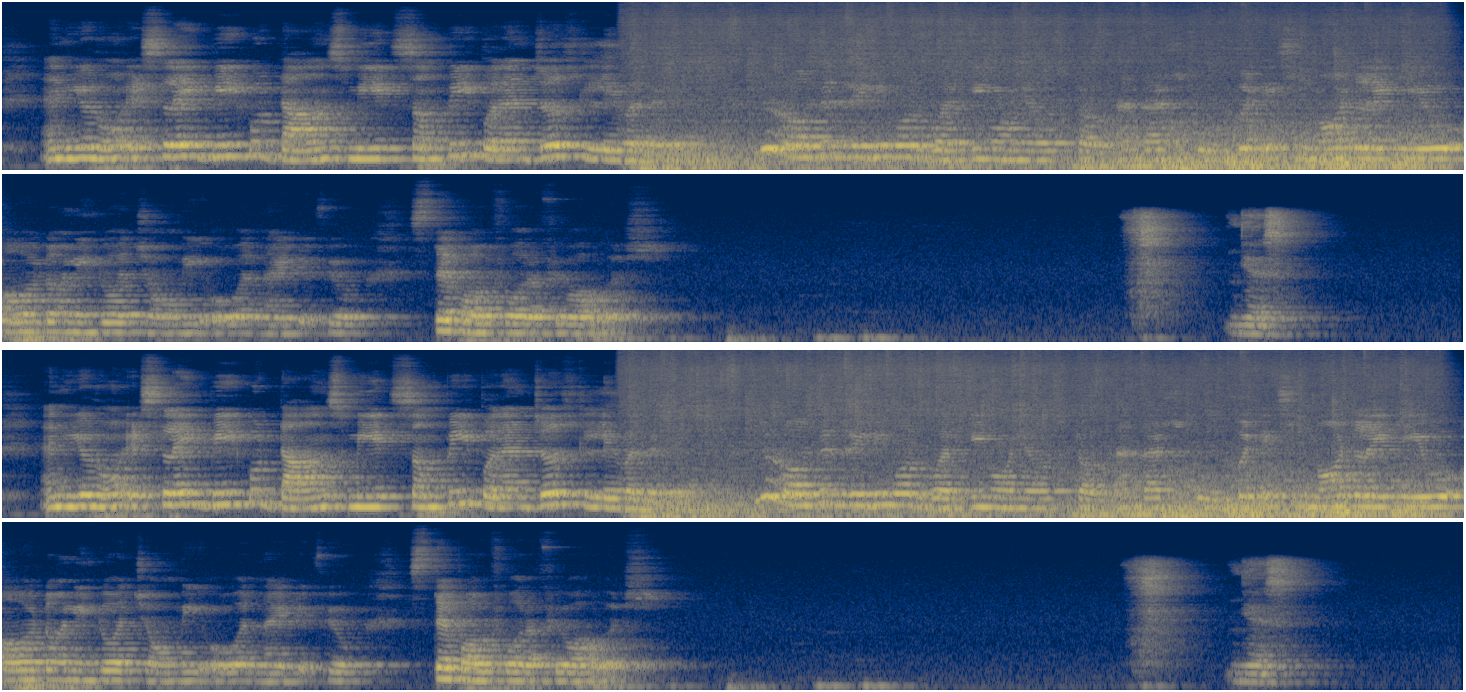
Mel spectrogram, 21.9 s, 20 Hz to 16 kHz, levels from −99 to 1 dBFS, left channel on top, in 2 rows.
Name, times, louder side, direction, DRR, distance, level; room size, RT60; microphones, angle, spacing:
voice 1, 0.3-5.2 5.6-13.6 14.2-15.7, right 1 dB, 30° right, 0 dB, 0.4 m, -26 dB
sound 1, 4.6-10.8, right 1 dB, 90° right, 1.2 m, -30 dB
voice 2, 5.0-5.7 11.1-11.2 19.4-19.7 20.2-20.6, left 1 dB, 80° left, -3 dB, 1.1 m, -36 dB
4.4 x 3.0 x 3.0 m, 0.96 s
head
